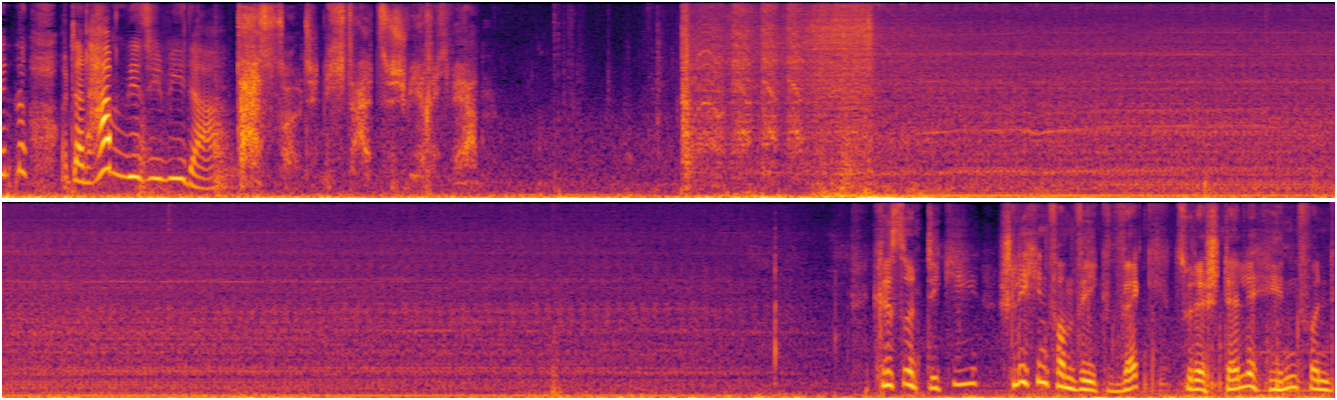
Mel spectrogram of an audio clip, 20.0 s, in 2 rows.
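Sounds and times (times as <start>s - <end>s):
car engine running: 5.4s - 16.1s.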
